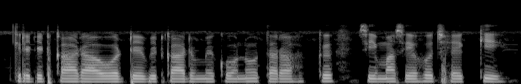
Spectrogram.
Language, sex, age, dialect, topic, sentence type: Maithili, female, 25-30, Southern/Standard, banking, question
